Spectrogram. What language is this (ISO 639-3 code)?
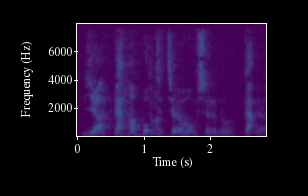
dan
